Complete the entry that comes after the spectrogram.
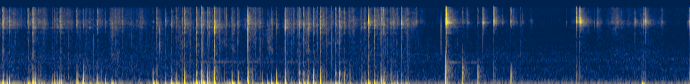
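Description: A large, hollow, transparent, dimpled plastic ball is held in one hand and tapped with the fingertips of the other. Rapid, irregular, dull knocks come thickly for about four seconds, then thin out to a few sharper, isolated taps over a quiet background with a faint high hiss. Each tap is short and deep-toned, dying away almost instantly.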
